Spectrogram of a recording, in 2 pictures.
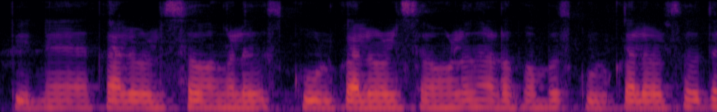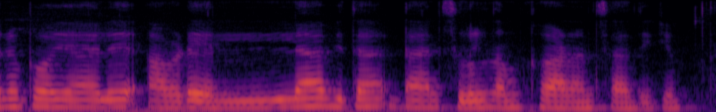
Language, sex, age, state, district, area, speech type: Malayalam, female, 30-45, Kerala, Ernakulam, rural, spontaneous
